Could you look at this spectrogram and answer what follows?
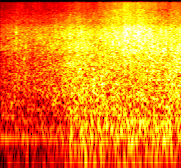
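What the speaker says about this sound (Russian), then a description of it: "О-о, смотрите, какая волна на нас движется" Ocean surf at a Dubai beach rolls in close, a broad wash of crashing water and wind buffeting the microphone, swelling louder after the first half second and staying steady, with no talk.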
